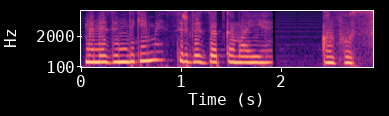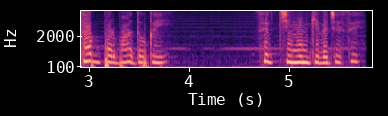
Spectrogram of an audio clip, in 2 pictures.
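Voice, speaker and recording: A woman's voice: very high voice, steady tone, normal speed, a little mellow. A woman voicing a stern, angry father who speaks harshly in a fan-made audio drama dub. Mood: bitter. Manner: harsh, cold, scolding.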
